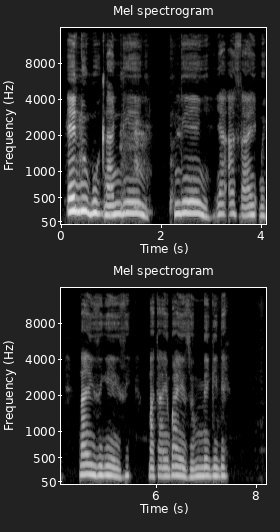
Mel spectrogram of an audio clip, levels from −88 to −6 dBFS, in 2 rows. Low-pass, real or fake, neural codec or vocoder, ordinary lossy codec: 14.4 kHz; fake; vocoder, 48 kHz, 128 mel bands, Vocos; none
